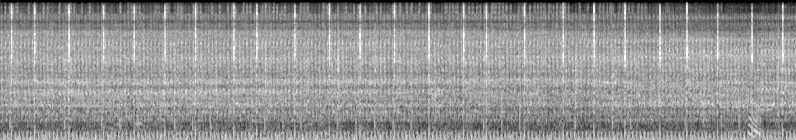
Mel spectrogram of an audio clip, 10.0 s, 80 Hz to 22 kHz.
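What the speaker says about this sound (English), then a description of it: "there's a Villiers Marvel, which is 98cc. 2-stroke powering a washing machine." A small Villiers Marvel 98cc two-stroke engine drives a washing machine at an outdoor transport festival, running steadily at a fast idle with a rapid, even ticking beat throughout, close and continuous with no break.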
